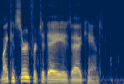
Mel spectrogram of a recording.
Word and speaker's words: Cairns: Right, my concern for today is cans, which I'll call Cairns, because I think AIR should be pronounced as the word air.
